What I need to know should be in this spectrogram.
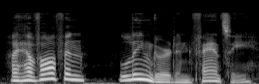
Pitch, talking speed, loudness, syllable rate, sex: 170 Hz, 140 wpm, -16 LUFS, 4.9 syllables/s, male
